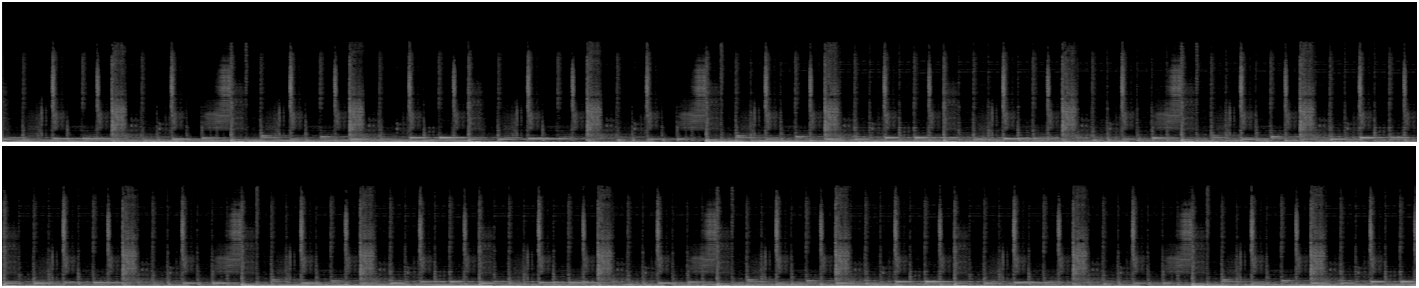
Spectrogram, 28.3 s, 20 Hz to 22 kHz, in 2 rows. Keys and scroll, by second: 1.9 shift+s, 2.9 shift+s, 8.9 shift+s, 10.0 shift+s, 11.0 shift+s, 11.2 ctrl+z, 13.2-17.4 typing, 15.0 ctrl+z, 21.7 p.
